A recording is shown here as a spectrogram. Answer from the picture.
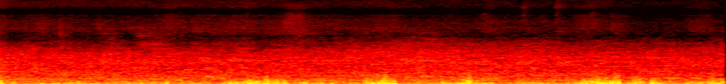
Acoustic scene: residential area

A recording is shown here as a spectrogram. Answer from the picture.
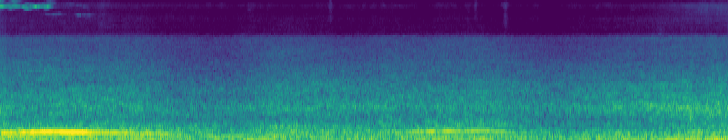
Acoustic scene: street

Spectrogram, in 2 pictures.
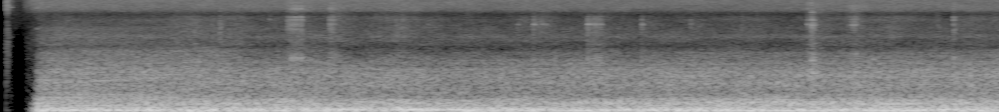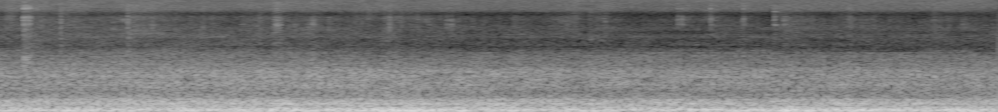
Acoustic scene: car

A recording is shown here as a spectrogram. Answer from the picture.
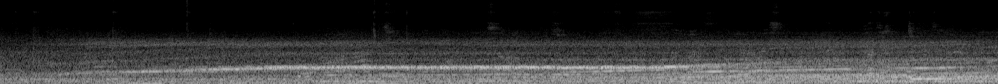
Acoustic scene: subway train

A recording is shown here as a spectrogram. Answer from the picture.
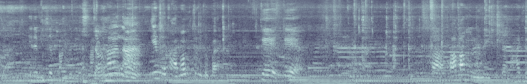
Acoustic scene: crowded indoor space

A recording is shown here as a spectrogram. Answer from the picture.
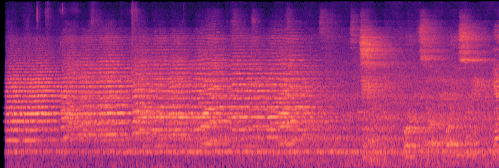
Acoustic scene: subway station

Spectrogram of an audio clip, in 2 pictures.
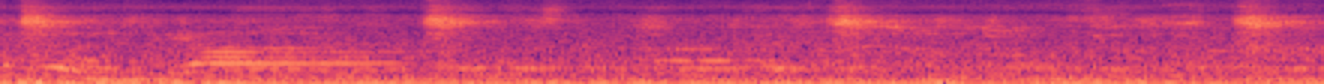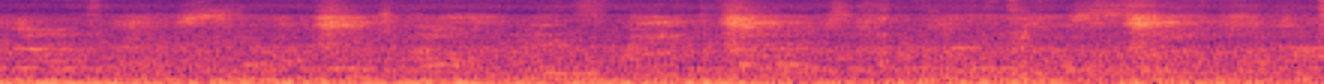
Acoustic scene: street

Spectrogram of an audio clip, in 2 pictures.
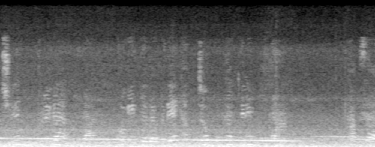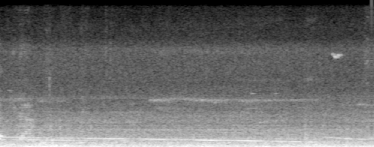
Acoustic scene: subway train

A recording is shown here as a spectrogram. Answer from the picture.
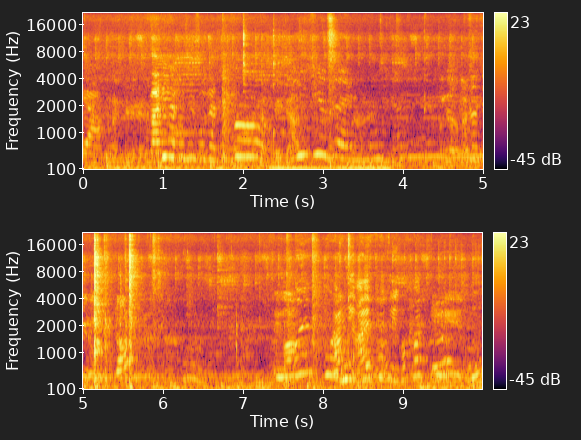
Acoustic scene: restaurant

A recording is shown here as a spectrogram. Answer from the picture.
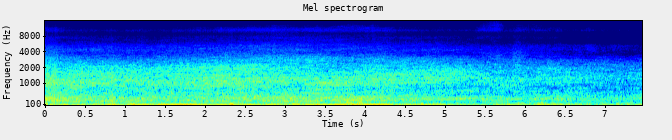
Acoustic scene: street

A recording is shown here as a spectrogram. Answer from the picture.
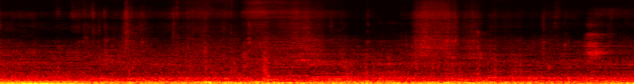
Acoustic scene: car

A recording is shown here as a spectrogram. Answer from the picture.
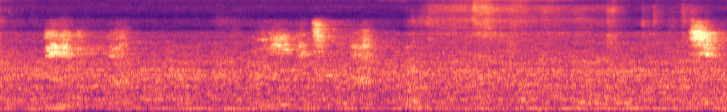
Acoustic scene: elevator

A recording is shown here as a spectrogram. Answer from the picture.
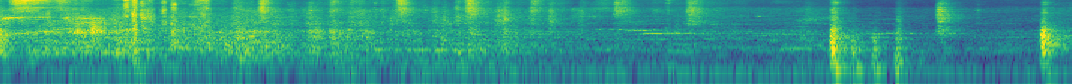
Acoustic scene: restaurant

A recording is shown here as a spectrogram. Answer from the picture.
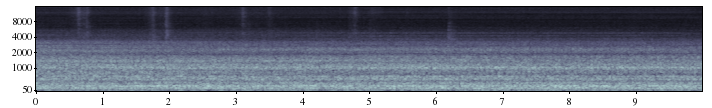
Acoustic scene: kitchen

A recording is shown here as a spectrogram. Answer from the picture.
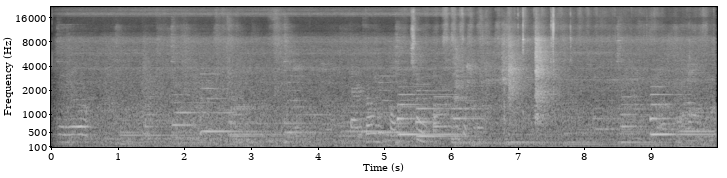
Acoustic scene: cafe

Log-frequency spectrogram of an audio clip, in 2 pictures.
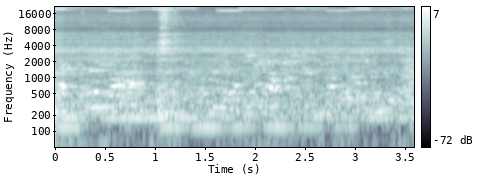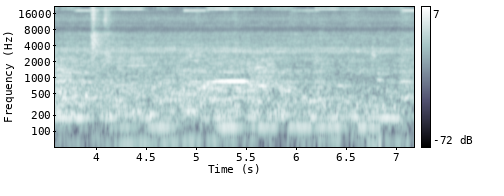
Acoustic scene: cafe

